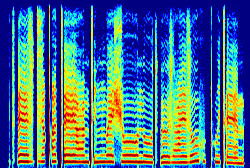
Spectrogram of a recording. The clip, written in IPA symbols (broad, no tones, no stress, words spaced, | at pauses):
t͡sʼɛːzʏtzeqʼi tʼɛːʕemtʼimŋʷɛː ʃoːnoːt͡sʼɵːzʕɛː zoxʷe kʷʰitʼɛːm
